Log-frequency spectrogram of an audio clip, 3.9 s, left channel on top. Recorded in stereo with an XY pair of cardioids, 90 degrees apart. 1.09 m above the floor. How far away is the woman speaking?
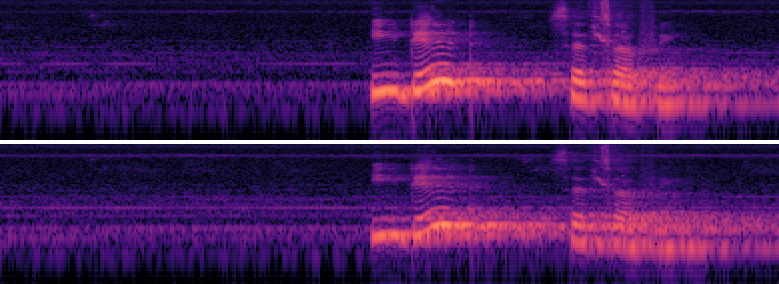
About 0.5 m.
